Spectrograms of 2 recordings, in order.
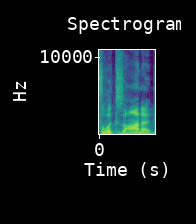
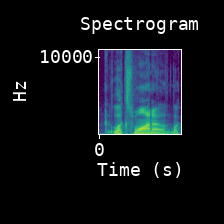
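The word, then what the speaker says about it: Lwaxana: Luxwana. I always say that wrong. – The hardest name in all of Star Trek. Luxana. Yeah. – Luxwakwana. – It's a half silent W. – Yeah, just says half of it.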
